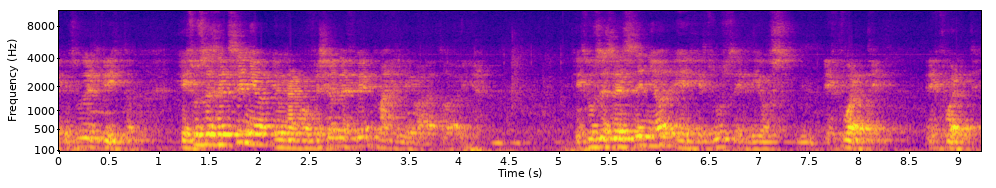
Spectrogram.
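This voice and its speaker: A man's voice: medium pitch, far from the mic, a little hiss or hum. A man with an Argentine accent, a bishop giving an informal Bible class, chatty and jokey, often tagging sentences with a questioning "no?". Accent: Rioplatense Argentine Spanish. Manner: chatty and jokey, with frequent rhetorical "¿no?". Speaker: bishop teaching a Bible course. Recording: echoey room recorded from afar.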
